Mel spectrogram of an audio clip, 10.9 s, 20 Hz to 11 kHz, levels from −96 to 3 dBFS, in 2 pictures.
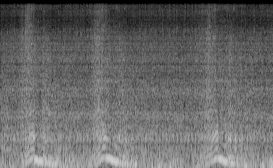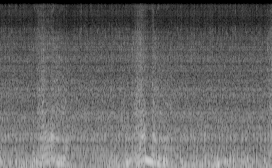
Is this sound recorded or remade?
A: remade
